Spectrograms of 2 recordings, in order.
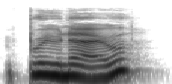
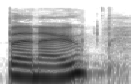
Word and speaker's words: Brno: And in fact, the whole time when I was visiting Brno, I kept pronouncing it Bruno instead of Brno.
